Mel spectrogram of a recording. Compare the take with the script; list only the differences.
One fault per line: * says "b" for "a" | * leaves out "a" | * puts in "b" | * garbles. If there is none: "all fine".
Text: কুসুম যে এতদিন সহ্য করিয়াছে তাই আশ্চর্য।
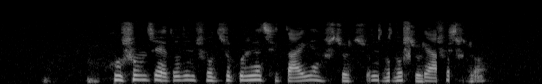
* garbles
